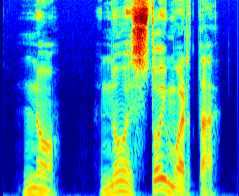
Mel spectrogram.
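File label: Spanish, male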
